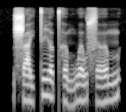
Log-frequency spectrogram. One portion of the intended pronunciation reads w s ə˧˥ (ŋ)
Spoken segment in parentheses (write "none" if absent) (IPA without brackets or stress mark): m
